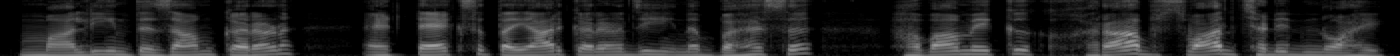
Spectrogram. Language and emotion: Sindhi, disgusted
